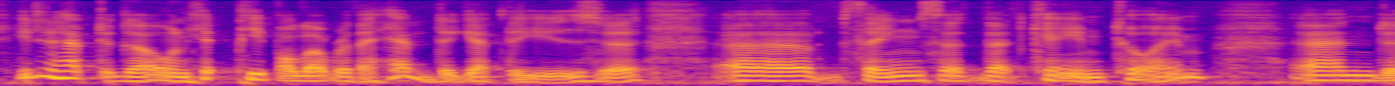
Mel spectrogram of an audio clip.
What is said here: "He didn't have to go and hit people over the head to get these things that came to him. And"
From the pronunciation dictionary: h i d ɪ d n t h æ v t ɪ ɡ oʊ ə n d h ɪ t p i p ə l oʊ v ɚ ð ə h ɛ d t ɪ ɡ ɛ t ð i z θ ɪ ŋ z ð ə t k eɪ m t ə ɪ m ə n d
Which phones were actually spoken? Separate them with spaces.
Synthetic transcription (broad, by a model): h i d ɪ d n t h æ f t ɪ ɡ oʊ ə n h ɪ t p i p l oʊ v ɚ ð ə h ɛ d t ɪ ɡ ɛ t ð i z θ ɪ ŋ z ð ə t k eɪ m t ə ɪ m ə n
